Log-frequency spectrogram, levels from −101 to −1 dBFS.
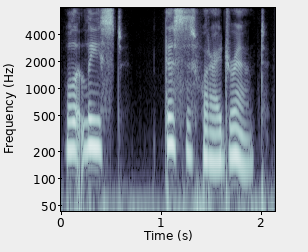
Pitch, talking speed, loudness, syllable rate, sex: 185 Hz, 225 wpm, -20 LUFS, 4.9 syllables/s, female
